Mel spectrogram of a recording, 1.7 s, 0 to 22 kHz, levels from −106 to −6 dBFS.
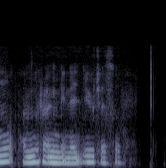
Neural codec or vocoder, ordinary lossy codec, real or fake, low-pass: codec, 16 kHz, 4.8 kbps, FACodec; none; fake; 7.2 kHz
